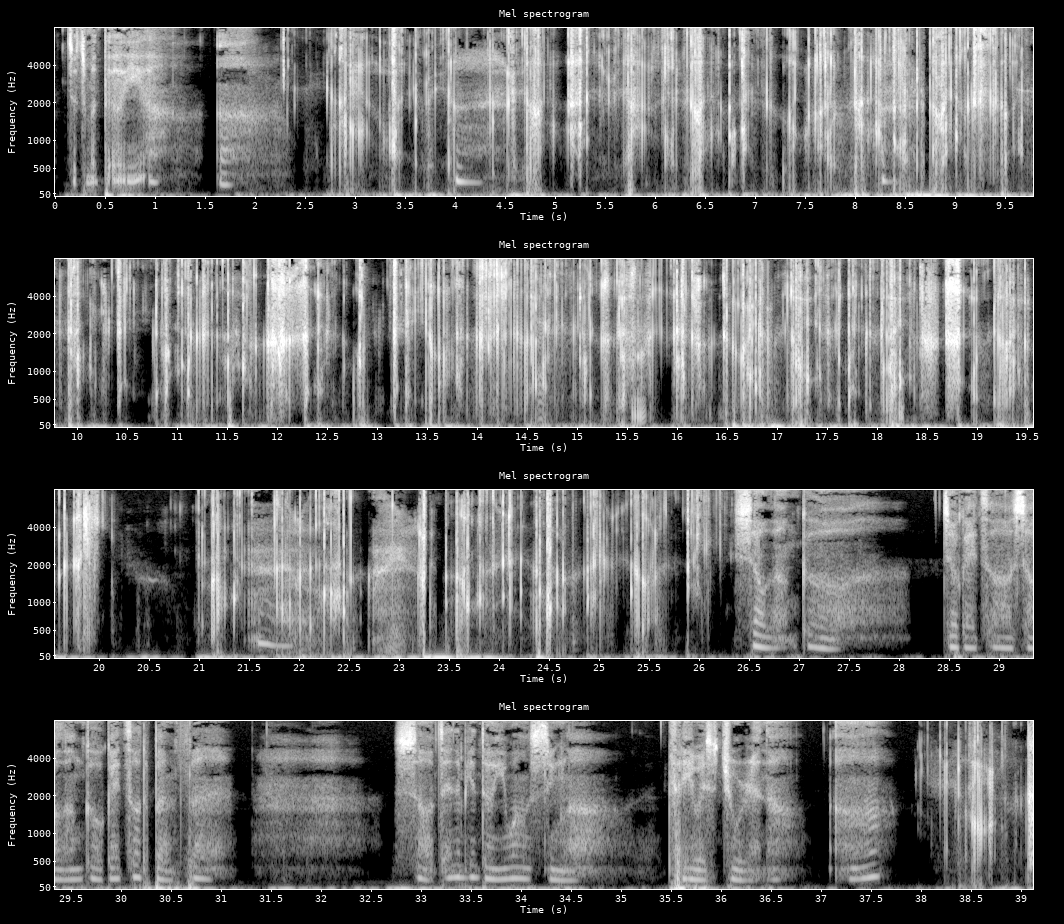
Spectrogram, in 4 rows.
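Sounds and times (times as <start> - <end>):
speech: 0.2 - 2.0, 28.5 - 31.0, 33.0 - 34.8, 35.5 - 36.7, 37.3 - 37.7
wet mouth sounds: 2.0 - 20.2, 21.0 - 26.4, 37.9 - 39.1
hard candy crunching and chewing: 2.0 - 26.4, 38.0 - 39.1.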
